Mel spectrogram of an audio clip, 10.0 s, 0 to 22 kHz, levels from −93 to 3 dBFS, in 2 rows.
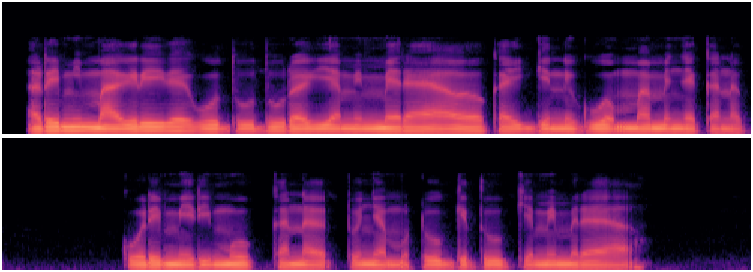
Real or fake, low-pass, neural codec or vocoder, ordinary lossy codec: real; 7.2 kHz; none; none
